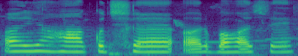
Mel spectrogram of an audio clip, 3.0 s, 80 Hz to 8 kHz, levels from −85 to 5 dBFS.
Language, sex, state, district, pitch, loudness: Hindi, female, Chhattisgarh, Raipur, 250 Hz, -16 LUFS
